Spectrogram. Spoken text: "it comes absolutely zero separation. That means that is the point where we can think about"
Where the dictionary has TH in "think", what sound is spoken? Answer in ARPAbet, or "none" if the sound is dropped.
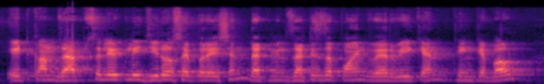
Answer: T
